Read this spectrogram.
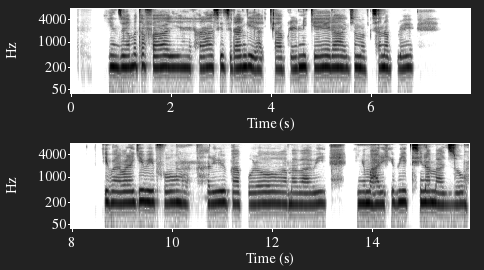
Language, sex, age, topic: Rundi, female, 25-35, education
